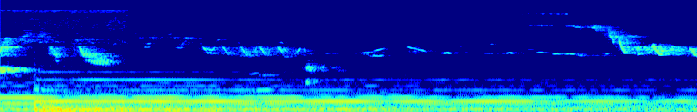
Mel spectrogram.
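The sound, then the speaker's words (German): Birds sing softly, a few scattered chirps and short rising whistles drifting over a low, steady background hum, with no voices. “Das Licht blinzelt durch die Blätter und du hörst die Vögel singen.”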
